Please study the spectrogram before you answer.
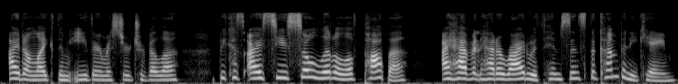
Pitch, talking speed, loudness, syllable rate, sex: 240 Hz, 220 wpm, -19 LUFS, 6.2 syllables/s, female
